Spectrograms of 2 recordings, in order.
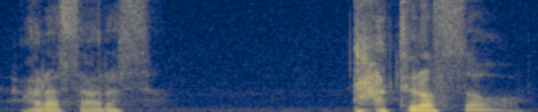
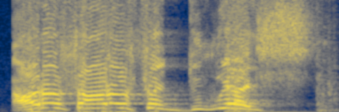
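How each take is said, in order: First: Low, very soft acknowledgement; soft giving-in. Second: High, loud, impatient reply; irritated outburst. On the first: God answers a child who cried five minutes, softly giving in. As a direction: hush it out with a resigned tenderness. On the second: God answers someone bawling in His face, irritated. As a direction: cut off the wailer in mock annoyance. God startled by wailing up close. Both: Acted.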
